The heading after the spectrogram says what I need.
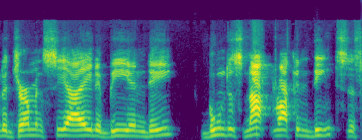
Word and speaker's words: Bundesnachrichtendienst: the equivalent of the German CIA, the BND, Bundesnachrichtendienst is how you pronounce it in Germany.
